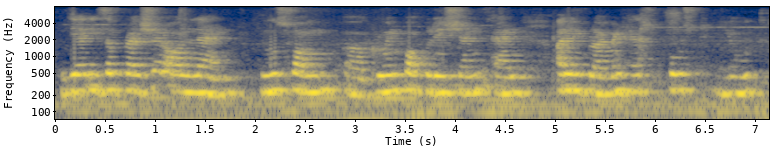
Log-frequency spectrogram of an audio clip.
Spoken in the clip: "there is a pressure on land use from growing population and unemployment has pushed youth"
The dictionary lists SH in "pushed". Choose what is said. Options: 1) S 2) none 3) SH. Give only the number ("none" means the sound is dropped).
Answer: 1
